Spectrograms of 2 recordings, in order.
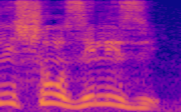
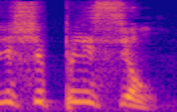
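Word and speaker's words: Champs-Élysées: يقول لهم انا في لي شونزيليزي. الو السلام عليكم، كنتمنى منكم كلشي يكون فرحان مزيان فرحان. انا في لي شوبليسيون، بغا ينطق لي شونزيليزي، نطقها بلي شوبليسيون.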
